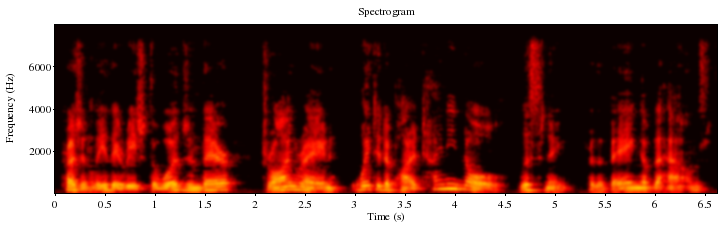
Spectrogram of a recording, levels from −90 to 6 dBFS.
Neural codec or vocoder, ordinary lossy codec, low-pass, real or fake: none; Opus, 64 kbps; 7.2 kHz; real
